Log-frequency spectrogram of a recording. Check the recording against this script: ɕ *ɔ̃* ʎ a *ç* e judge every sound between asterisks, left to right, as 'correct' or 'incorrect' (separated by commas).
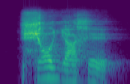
incorrect, incorrect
